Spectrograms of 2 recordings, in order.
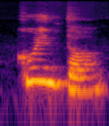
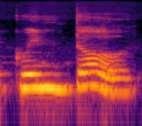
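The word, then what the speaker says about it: Quintero: alvarez quinta it is the pronunciation should be quinta it shouldn't be quinter it should be quinta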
